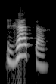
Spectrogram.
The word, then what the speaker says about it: γάτα: When it precedes an A, O, or U, however, it's pronounced like a loosely held G sound. Γάτα, γόβα, γούνα.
